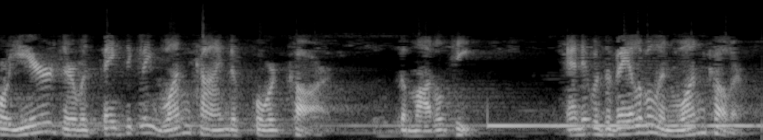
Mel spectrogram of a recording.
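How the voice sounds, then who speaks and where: Over music in the background, someone with an American accent talks at a fairly slow pace, keeping a very even loudness and hardly any pauses. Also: man. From United States. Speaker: motivational speaker. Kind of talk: motivational speech narration.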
